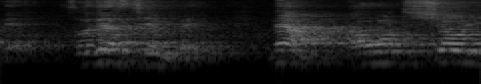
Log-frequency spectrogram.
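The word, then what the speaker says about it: djembe: name is what bank so this drama is called what jim bay okay sometimes you'll see it spelled d-j-i-m-b-e sometimes it's spelled d-j-e-m-b e sometimes it's spelled like that so that's gem bait now i want to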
